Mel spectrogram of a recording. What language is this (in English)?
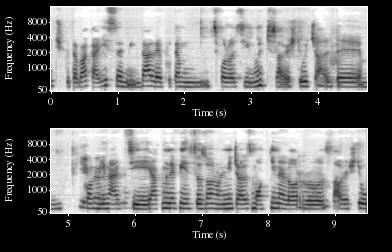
Romanian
